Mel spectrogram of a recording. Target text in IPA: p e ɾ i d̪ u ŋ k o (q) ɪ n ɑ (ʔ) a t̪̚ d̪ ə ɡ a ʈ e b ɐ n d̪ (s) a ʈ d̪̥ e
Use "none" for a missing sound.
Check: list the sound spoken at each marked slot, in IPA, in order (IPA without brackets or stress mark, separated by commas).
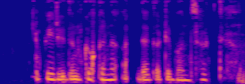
q, ʔ, s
